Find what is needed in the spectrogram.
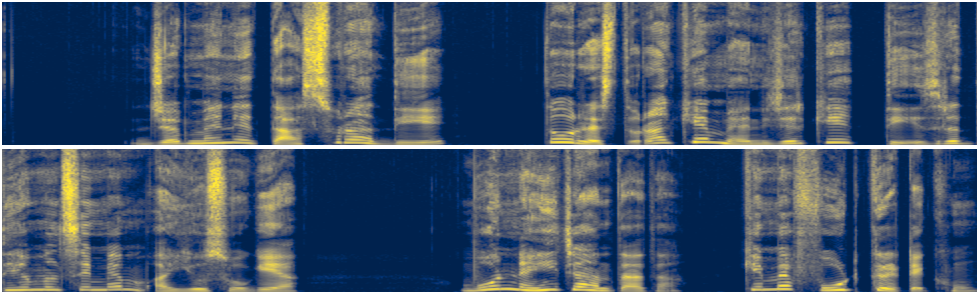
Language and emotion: Urdu, sad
